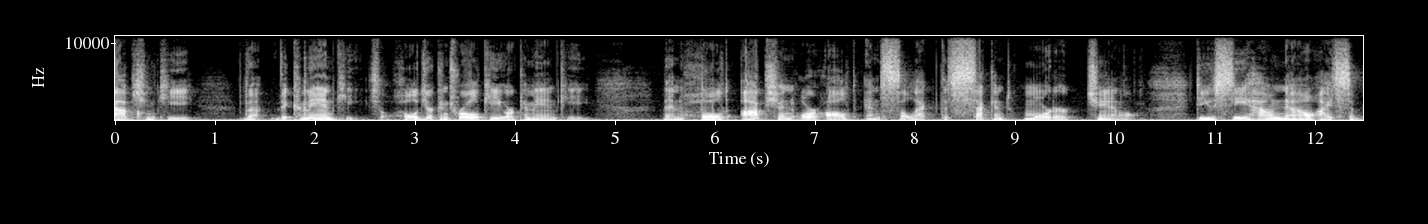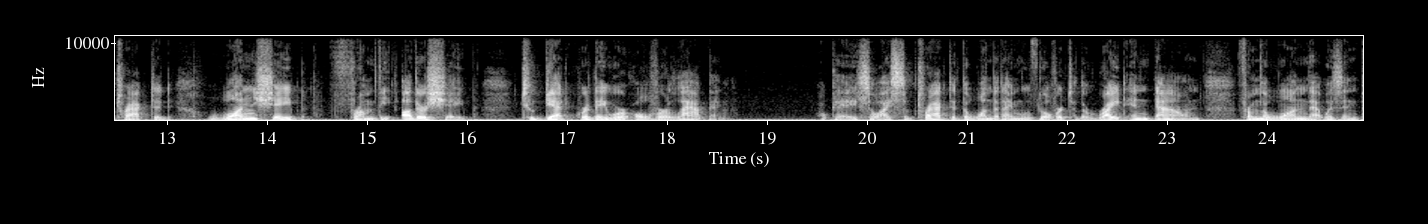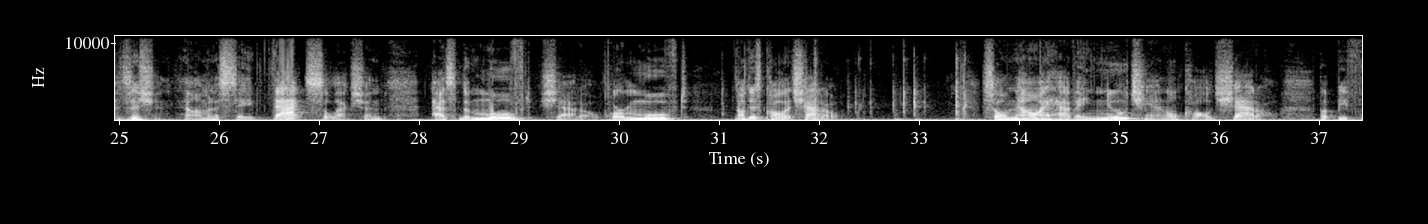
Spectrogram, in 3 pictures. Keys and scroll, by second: 31.2-32.7 typing.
